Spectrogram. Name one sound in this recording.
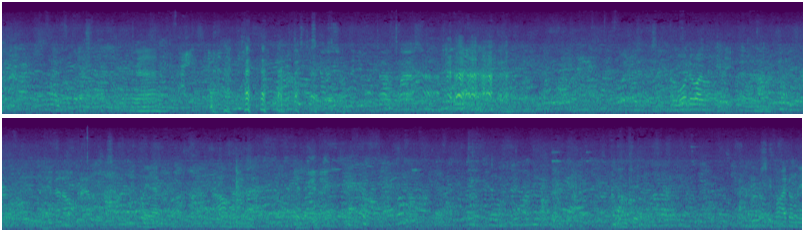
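Many people chatter in the background.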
